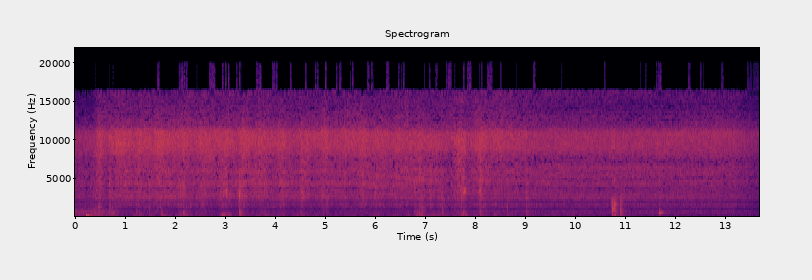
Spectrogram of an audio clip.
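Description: Onions and tomatoes sauté in a pan for egg kulambu, a steady loud sizzle and hiss with occasional stirring scrapes, continuous throughout and without talk.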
